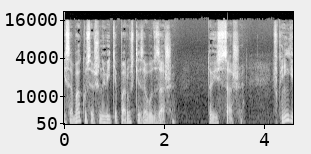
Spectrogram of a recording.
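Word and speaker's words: Zasha: Заша так и пишется, как слышится, через Z. Z-A-S-H-A. Заша. Ну, как Саша, только почему-то с Z.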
